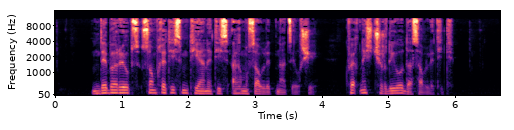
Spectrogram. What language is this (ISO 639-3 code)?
kat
